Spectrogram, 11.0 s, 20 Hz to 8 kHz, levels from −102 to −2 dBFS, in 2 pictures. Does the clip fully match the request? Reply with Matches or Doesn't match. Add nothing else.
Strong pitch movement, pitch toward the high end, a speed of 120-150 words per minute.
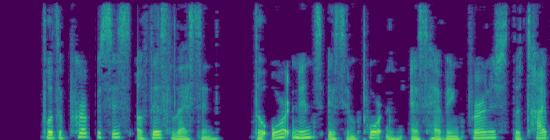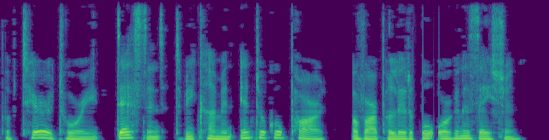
Doesn't match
